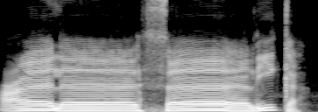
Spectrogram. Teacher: Yang B salah karena huruf zalnya keluar udara, keluar angin. Alhasil ya dia berubah menjadi huruf sa.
